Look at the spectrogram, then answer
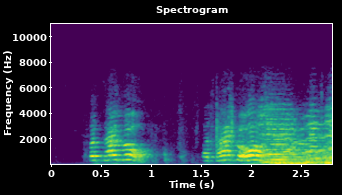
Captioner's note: man shouts "food" in caveman language; suspenseful music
